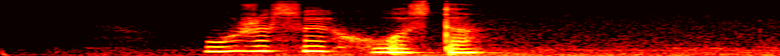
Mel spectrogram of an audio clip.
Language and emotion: Russian, neutral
